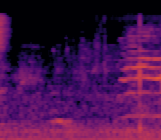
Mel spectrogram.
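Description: A cat meows close by, a short cry rising at the end over a low background hum, with faint voices in the room.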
